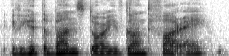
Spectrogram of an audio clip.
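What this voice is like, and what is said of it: Awkward put-on Canadian accent. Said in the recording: “say a line in a Canadian accent ... you're playing with your tongue. I feel like your tongue's getting in your way a little bit”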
